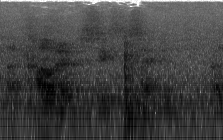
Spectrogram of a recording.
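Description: Faint, off-microphone speech from an audience member asking a question in a lecture hall, with a single sharp knock a little past a second in.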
